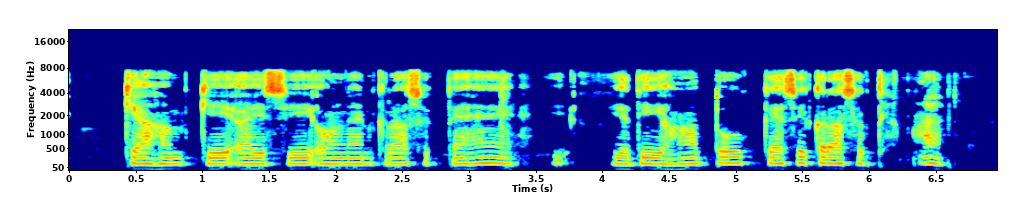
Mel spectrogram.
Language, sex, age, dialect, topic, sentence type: Hindi, male, 18-24, Garhwali, banking, question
